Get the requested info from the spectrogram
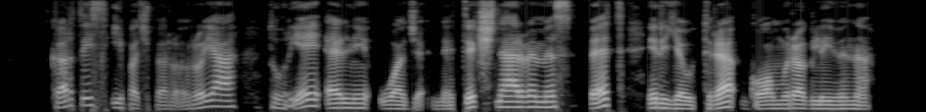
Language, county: Lithuanian, Vilnius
